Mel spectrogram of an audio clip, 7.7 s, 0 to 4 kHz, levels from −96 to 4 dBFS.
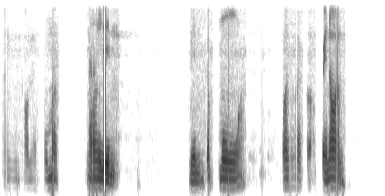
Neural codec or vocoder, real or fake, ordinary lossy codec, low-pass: none; real; none; 3.6 kHz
